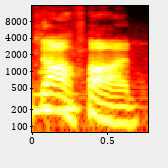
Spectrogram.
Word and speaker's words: Nopon: He said Nopon.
